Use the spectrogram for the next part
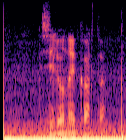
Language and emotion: Russian, neutral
